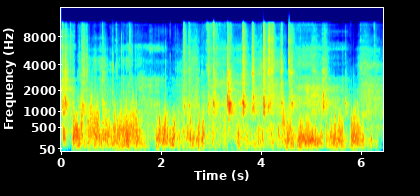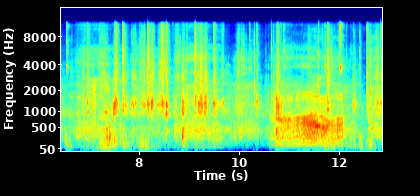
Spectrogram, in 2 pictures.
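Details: Amorè, a two-year-old Rottweiler service dog, growls and 'talks' while playing with her Varsity ball indoors: rough, low grumbling bursts through the first six seconds amid clattering and scraping of the ball, then a quieter stretch with a final grumble.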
